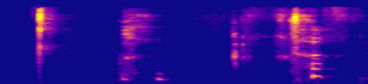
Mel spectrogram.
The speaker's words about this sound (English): if i say to everybody all right i'm gonna i'm gonna snap my fingers and when i snap my fingers mm-hmm. i want everybody to be happy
